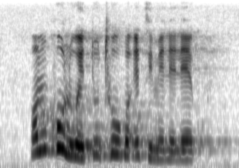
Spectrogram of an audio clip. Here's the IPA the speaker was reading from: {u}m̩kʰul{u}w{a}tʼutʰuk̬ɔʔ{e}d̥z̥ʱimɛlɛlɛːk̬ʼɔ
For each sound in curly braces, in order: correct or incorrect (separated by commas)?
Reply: incorrect, correct, incorrect, correct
